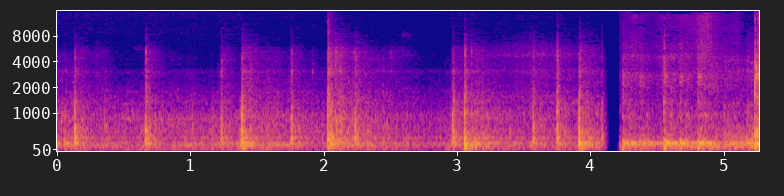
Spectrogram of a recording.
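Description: Fireworks going off all around: an irregular run of sharp bangs and cracks, some close and loud, others faint and distant. The sound drops out briefly about four seconds in, then the bangs go on.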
